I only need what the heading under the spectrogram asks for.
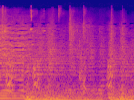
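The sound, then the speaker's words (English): A celebrity dog barks a few times in short, separate bursts, partly buried beneath loud, dramatic orchestral music that plays continuously throughout. “That's not, the rules don't cover whether the music covers up the dog.”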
